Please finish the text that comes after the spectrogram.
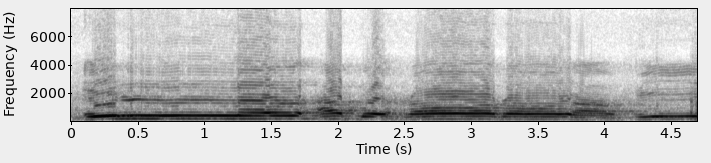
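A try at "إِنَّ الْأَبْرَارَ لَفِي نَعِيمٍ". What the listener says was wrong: Ronya yang kedua pendek. Innal ab'ara lafi.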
